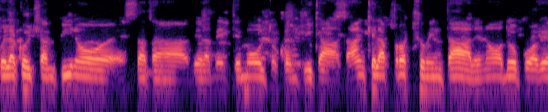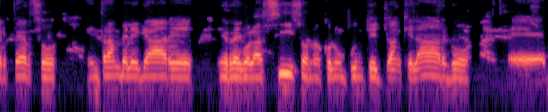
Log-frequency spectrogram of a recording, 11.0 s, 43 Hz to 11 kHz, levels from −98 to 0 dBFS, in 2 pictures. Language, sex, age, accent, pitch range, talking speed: Italian, male, 20-39, native, 125-155 Hz, 150 wpm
